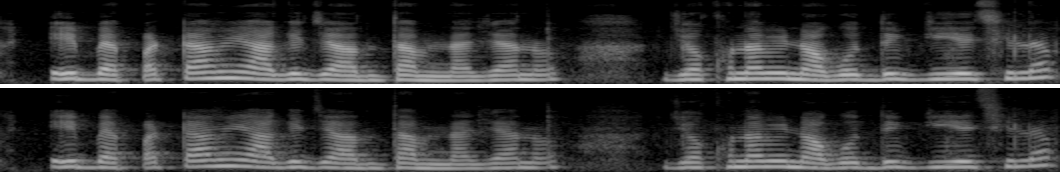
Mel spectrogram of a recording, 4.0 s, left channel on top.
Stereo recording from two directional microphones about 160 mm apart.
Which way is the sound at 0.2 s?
15° left (ahead or behind).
